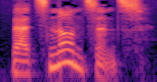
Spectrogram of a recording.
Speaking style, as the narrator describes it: Brown said curtly

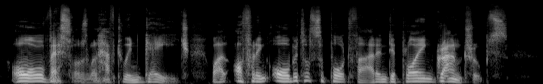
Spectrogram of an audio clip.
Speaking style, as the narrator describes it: Thane growled with some annoyance

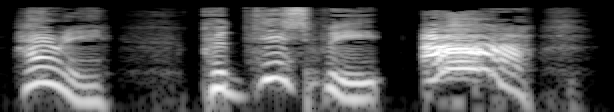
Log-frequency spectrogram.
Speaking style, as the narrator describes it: Hermione screamed in pain

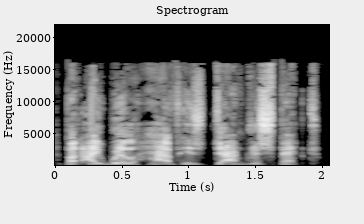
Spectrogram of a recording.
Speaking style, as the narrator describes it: snapped Magnus

